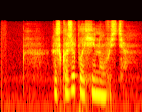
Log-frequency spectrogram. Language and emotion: Russian, sad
